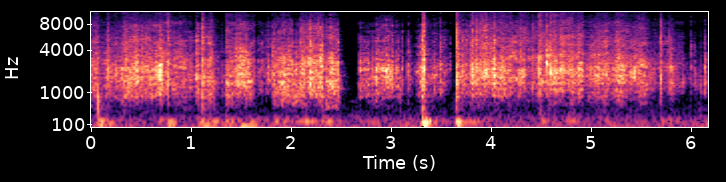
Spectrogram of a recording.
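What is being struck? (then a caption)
Embossed plastic faux brick wall panel. Long nails scratch and scrape across the textured bricks of a white embossed plastic faux brick wall tile. The result is a steady, bright, raspy scraping with little low end. It breaks into a short pause at around 2.6 seconds and is punctuated by a couple of sharp clicks soon after.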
